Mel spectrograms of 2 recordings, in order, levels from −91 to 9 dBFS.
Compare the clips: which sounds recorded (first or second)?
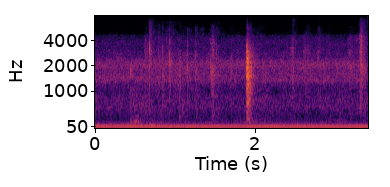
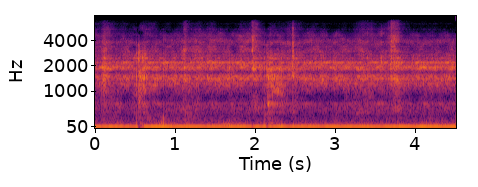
first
